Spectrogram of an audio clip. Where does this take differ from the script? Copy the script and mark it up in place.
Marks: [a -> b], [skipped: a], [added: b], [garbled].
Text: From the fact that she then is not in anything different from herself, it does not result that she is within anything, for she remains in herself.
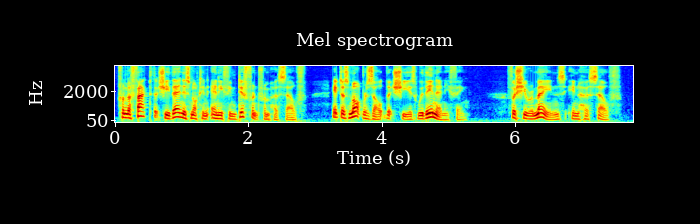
From the fact that she then is not in anything different from herself, it does not result that she is within anything, for she remains in herself.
